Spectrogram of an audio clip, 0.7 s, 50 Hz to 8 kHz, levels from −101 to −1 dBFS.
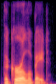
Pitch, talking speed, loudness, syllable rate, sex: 155 Hz, 240 wpm, -17 LUFS, 6.5 syllables/s, female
